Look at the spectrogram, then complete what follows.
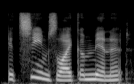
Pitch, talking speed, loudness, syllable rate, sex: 225 Hz, 225 wpm, -18 LUFS, 5.9 syllables/s, female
